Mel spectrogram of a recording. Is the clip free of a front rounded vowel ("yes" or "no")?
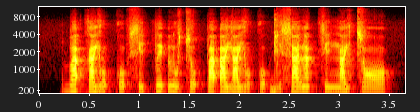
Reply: yes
